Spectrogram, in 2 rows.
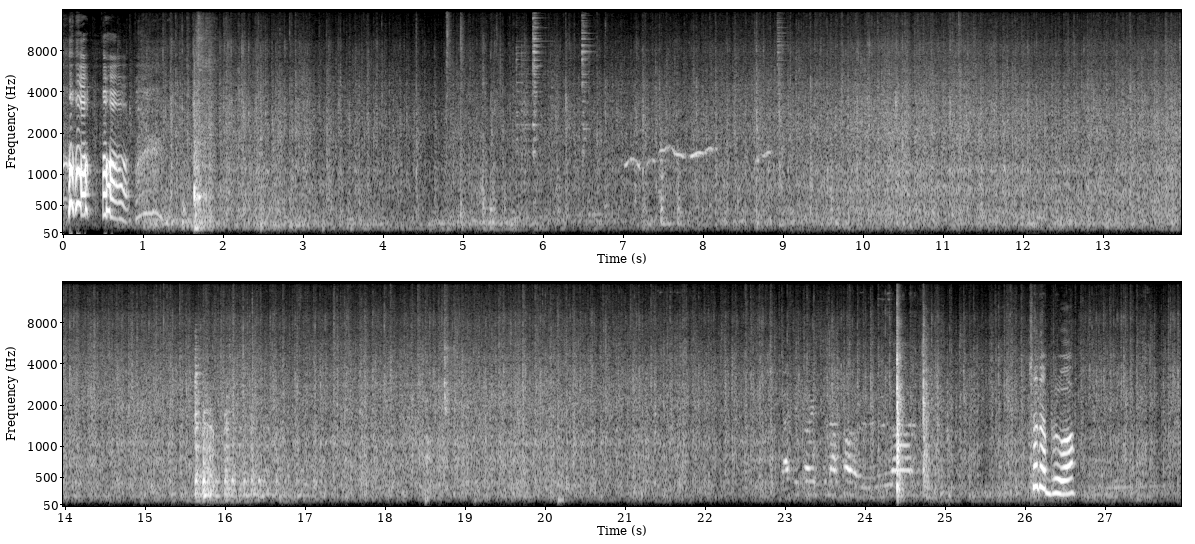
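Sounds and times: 
heavy rain of big fat drops: 0.0s - 27.9s
speech: 0.1s - 1.8s, 26.2s - 26.8s.

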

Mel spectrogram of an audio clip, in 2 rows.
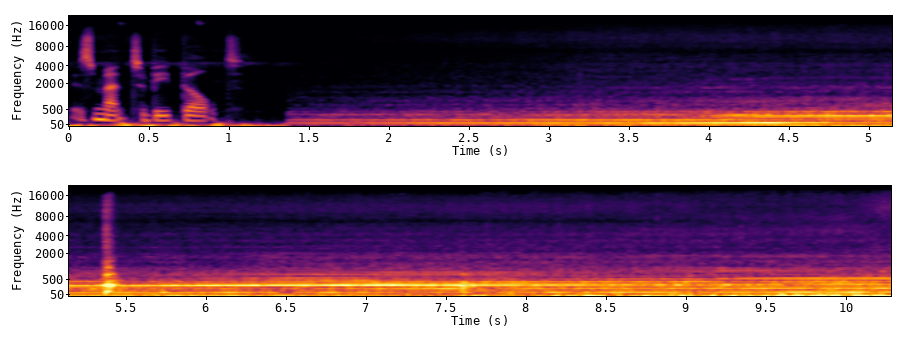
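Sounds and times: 
speech: 0.1s - 1.2s
small boat's outboard motor droning on the Tapajós River on a rainy windy day: 1.4s - 10.2s
sharp knock: 5.3s - 5.6s.

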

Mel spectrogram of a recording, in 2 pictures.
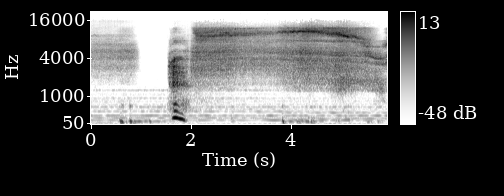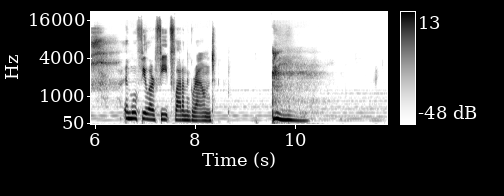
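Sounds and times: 
deep breaths into the low belly during a breathing exercise: 0.0s - 6.6s
speech: 1.6s - 2.1s, 6.6s - 8.5s.

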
